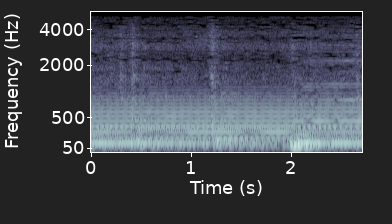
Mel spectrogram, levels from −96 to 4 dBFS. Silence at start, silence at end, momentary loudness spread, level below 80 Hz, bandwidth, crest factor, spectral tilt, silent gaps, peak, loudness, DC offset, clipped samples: 0 s; 0 s; 6 LU; -32 dBFS; 4.5 kHz; 16 dB; -12 dB/octave; none; -8 dBFS; -24 LUFS; under 0.1%; under 0.1%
